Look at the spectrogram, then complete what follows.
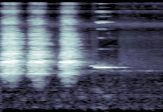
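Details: A bird gives three loud, harsh, hissing bursts in quick succession, then a short, thin, steady whistled note that fades out; a quiet background.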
